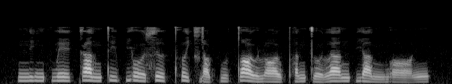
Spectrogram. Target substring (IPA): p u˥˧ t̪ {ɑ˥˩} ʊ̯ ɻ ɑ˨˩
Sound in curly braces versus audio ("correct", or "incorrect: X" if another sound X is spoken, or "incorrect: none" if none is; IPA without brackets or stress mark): correct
